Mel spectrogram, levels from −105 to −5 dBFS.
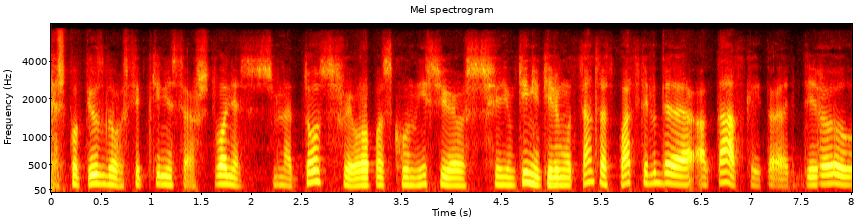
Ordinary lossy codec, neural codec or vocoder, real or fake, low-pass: MP3, 64 kbps; codec, 16 kHz in and 24 kHz out, 0.6 kbps, FocalCodec, streaming, 4096 codes; fake; 7.2 kHz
